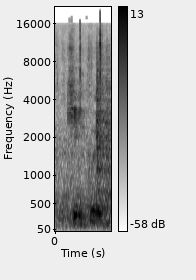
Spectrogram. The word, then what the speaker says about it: Keekly: Keekly. It's like K-E-E-K-L-Y, Keekly. – Thank you.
